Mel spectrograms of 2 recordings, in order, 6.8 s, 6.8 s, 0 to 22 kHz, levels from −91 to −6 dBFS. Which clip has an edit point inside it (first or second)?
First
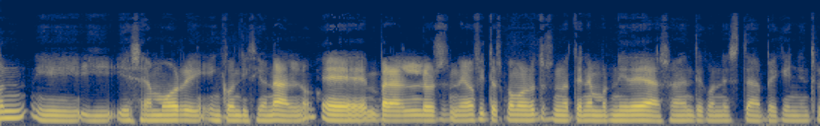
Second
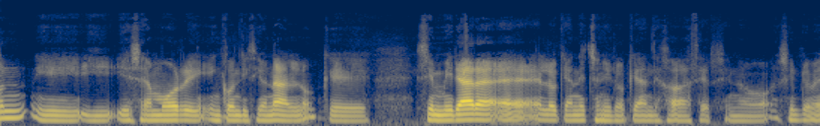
first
